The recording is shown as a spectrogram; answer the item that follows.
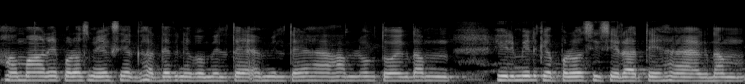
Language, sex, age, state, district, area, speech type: Urdu, female, 45-60, Bihar, Khagaria, rural, spontaneous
